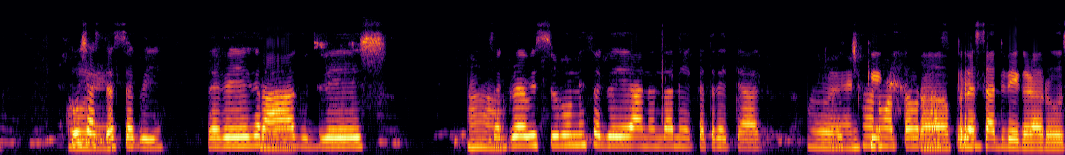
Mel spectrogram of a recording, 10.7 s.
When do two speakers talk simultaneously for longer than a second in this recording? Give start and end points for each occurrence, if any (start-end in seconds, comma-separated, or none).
8.3-9.8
